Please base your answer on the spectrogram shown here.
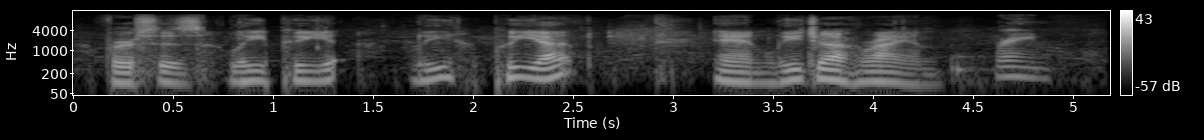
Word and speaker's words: Rein: Rein. These are Rein. He told me Ryan? it's pronounced Ryan.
